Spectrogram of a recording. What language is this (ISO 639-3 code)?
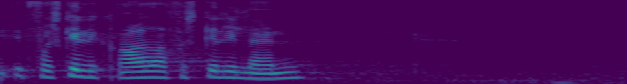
dan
